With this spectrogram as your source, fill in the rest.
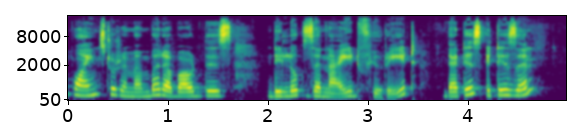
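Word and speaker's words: diloxanide furoate: You will pronounce it like that. Dilozanide furoate.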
